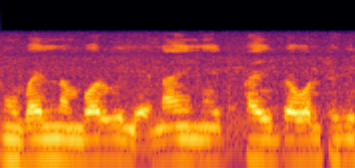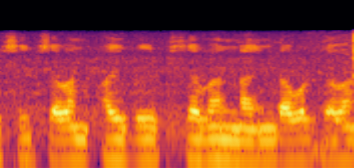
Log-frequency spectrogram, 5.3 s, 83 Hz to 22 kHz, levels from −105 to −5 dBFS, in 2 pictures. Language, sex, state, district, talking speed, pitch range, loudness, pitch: Odia, male, Odisha, Sambalpur, 190 wpm, 105-110 Hz, -17 LUFS, 110 Hz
